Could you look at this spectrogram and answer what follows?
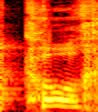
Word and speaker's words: Koch: So I watched this on Blu-ray, and this particular Blu-ray was released exclusively in Germany by Koch Media, K-O-C-H. I actually verified with my German neighbour that it is pronounced that way.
